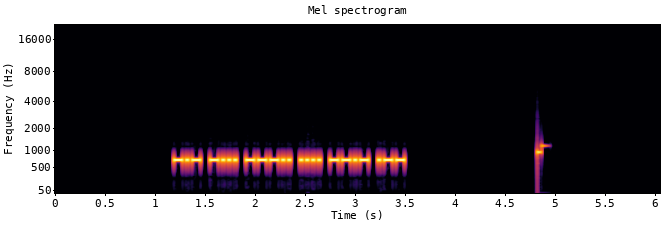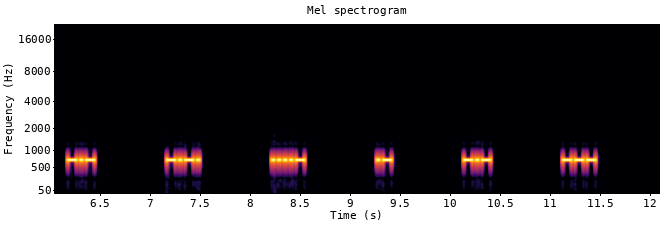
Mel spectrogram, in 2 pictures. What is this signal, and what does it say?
Morse code, heard as a keyed tone, about 40 wpm, spaced as for 17 wpm, 700 Hz. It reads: KB8HQW KC4AKO
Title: USA Call Signs - 6 Characters - 8x Character Spacing - 40wpm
